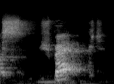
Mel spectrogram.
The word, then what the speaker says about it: Specht: So next up we have, sorry if I get your surname wrong, I'm not sure how to say it, but it's Dr. Specht.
